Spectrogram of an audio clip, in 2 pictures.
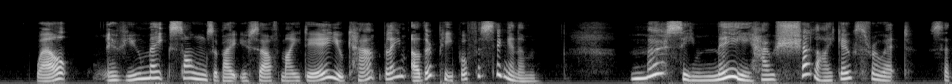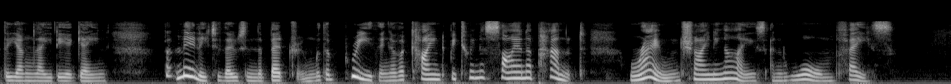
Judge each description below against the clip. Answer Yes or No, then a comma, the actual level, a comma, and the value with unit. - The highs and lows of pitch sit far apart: Yes, wide, 8.1 semitones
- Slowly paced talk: No, average, 175 wpm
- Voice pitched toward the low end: No, high, 195 Hz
